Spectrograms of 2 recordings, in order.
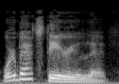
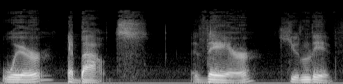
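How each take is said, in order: First: Rapid delivery. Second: Very slow, word by word; slow breakdown. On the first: Teacher models the question with rapidity, words run together. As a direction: run together quickly, loud, falling tune. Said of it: "tsy maintsy miaraka amin'ny rapidité foana". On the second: Teacher breaks the question down for learners, very slow. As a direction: break it into drawn-out pieces. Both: Shown as a demonstration.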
